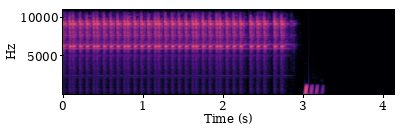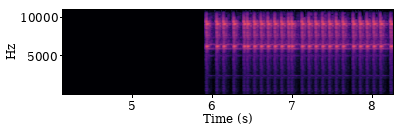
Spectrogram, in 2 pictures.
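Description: Rapid bright chimes tick as game coins are collected.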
